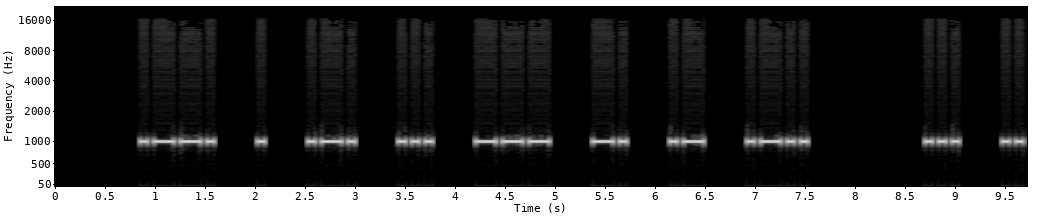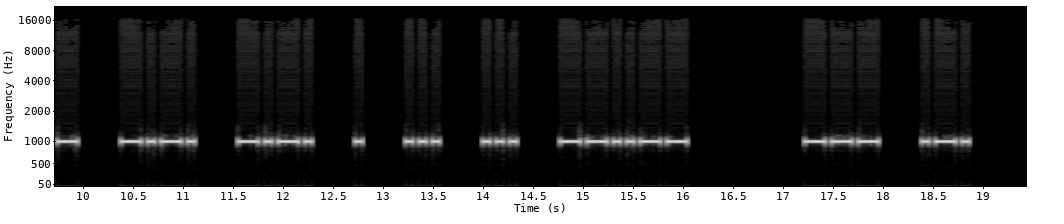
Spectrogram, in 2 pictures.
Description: Morse code, heard as a keyed tone, about 18 wpm, spaced as for 12 wpm, 1000 Hz. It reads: PERSONAL SUCCESS, OR
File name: qotdfiles / 12wpm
